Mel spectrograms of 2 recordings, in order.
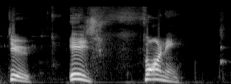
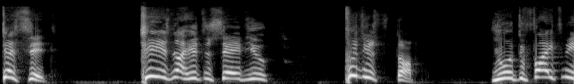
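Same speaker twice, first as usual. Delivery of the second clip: mock tough challenge; 5 semitones higher than usual. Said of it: "He's like".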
